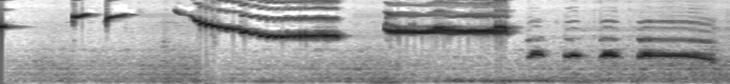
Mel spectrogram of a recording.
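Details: Asian pied starling singing varied material meant to excite other birds into song: short high chirps, then long rich downslurred whistles, a steady harmonic whistle, and four low clipped notes at the end.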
